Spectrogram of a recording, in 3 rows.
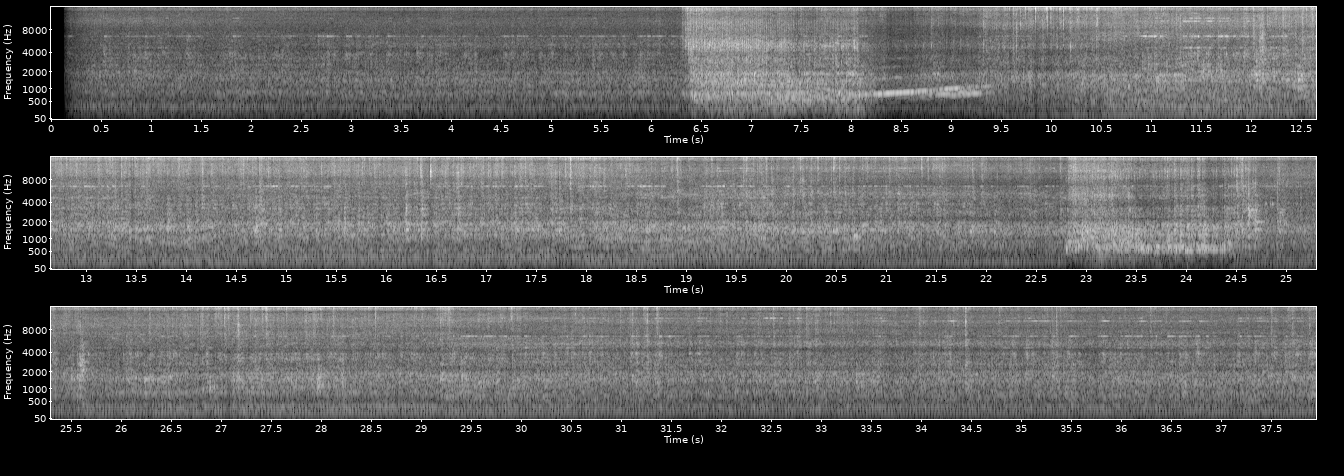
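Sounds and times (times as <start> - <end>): sawdust machine humming: 6.2 - 37.9.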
